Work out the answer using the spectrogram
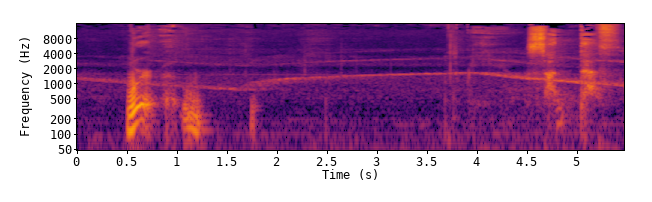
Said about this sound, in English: we've been having healthcare strikes here in the UK. Some people have been waiting over 24 hours for an ambulance to arrive. Yeah, here, you can hear an ambulance.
